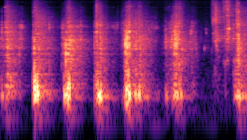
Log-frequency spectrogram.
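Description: Loud crunching of a hard candy, like a fruit drop, crushed between teeth after being held on the tongue, in a steady series of about seven sharp bites, each with a gritty cracking burst, and no talking.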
